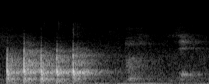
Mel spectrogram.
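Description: A quick run of knocks on a wall, about five in under a second, with a voice sounding over them, fading out after about a second.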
